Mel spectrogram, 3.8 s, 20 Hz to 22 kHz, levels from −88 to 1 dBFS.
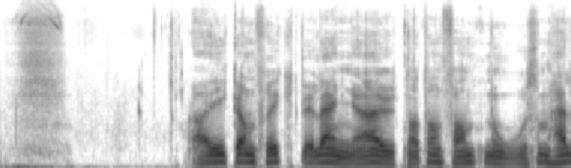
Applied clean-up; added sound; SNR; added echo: none; none; none; none.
